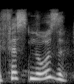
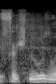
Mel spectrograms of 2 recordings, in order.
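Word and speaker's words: fest-noz: Vous avez les Fesnoz, j'ai bien prononcé, c'est juste? – Ouais, oui. Ou Fesnoz, ouais.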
